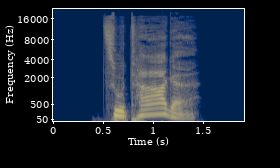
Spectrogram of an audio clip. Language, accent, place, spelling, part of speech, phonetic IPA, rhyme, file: German, Germany, Berlin, zutage, adverb, [t͡suˈtaːɡə], -aːɡə, De-zutage.ogg
- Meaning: obviously, visibly, freely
